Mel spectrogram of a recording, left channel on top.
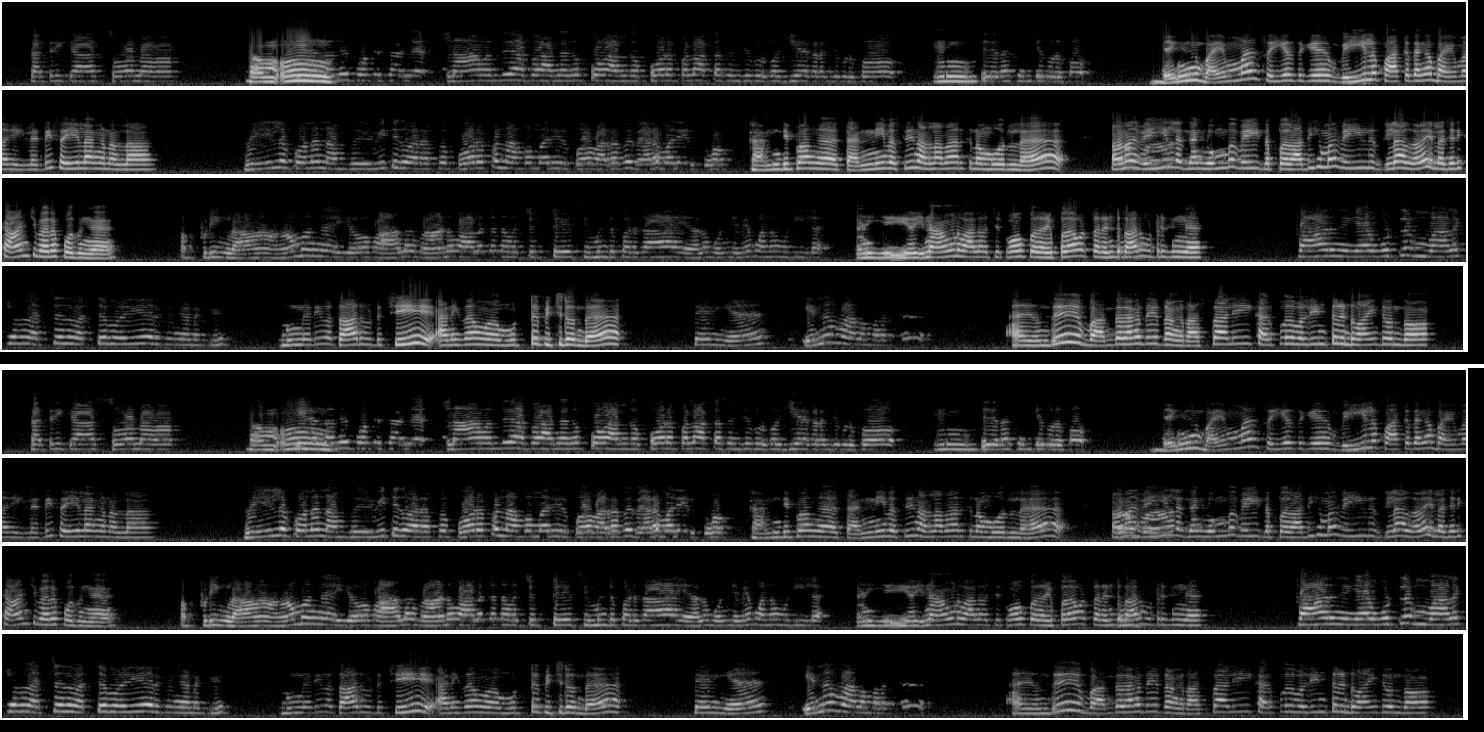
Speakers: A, on the right; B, on the left.
A: கத்திரிக்கா சோளோ
B: ஆம் ம்
A: இதெல்லாமே போட்ருக்காங்க நா வந்து அப்ப அங்கங்க போ அங்க போறப்ப எல்லா அக்கா செஞ்சு குடுக்கு கீர கடைஞ்சு குடுக்கு
B: ம்
A: இதெல்லா செஞ்சு குடுக்கு
B: எங் பயமா இர்க் செய்யறதுக்கே வெயில பாக்கதாங்க பயமா இல்லாட்டி செய்யலாங்க நல்லா
A: வெயில்ல போனா நம்ப வீட்டுக்கு வரப்ப போறப்ப நம்ம மாதிரி இரு ப்போ வரப்ப வேற மாரி இருப்போ
B: கண்டிப்பாங்க தண்ணி வசதி நல்லாதா இருக்கு நம்மூர்ல ஆனா
A: ஆமா
B: வெயில் தாங்க ரொம்ப வெயில் இப்ப அதிகமா வெயிலு இருக்குல்ல அதனால எல்லா செடியு காஞ்சி வேர போதுங்க
A: அப்புடிங்ளா ஆமாங்க அய்யோ வாழ வானு வாழக்கண்ண வச்சுபுட்டு சிமெண்டு படுதா என்னால ஒண்ணுமே பண்ண முடியில
B: அய்யய்யொ நாங்களு வாழ வச்சிருக்கோ இப்ப இப்பதா ஒருத்த ரெண்டு
A: உம்,
B: தாறு வுட்ருக்ங்க
A: பாருங்க ஏ ஊட்ல மழக்கது வச்சது வச்ச மாரியே இருக்குங்க எனக்கு
B: முன்னடி ஒரு தாறு வுட்டுச்சு அன்னைக்குதா முட்டு பிச்சுட்டு வந்தே
A: சேரிங்க என்ன வாழ மரங்க
B: அது வந்து வந்ததாங்க தெர்யு நாங்க ரஸ்தாலி கர்ப்பூர வல்லின்ட்டு ரெண்டு வாங்கிட்டு வந்தோ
